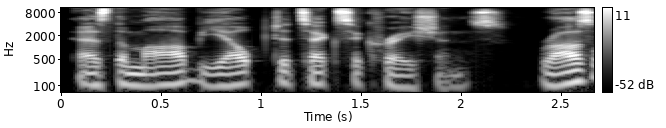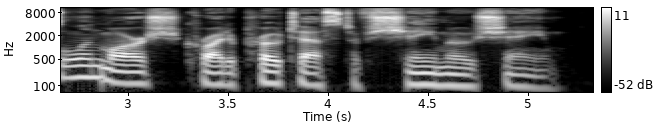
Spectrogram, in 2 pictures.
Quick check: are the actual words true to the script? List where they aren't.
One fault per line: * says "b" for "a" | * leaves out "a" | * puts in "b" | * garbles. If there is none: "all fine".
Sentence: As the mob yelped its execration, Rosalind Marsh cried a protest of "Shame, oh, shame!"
* says "execrations" for "execration"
